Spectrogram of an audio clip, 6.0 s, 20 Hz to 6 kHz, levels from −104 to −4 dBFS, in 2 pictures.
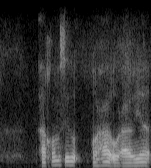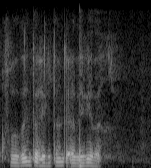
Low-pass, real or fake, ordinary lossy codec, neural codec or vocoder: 5.4 kHz; real; Opus, 16 kbps; none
